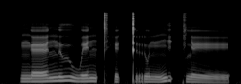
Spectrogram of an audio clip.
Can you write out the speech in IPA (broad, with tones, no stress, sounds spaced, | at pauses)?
ŋ ɛː˦˥ n ɯː˥˩ w e˥˩ n tʰ e˨˩ k̚ t r u˧ n ŋ i˦˥ ʔ k l eː˨˩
